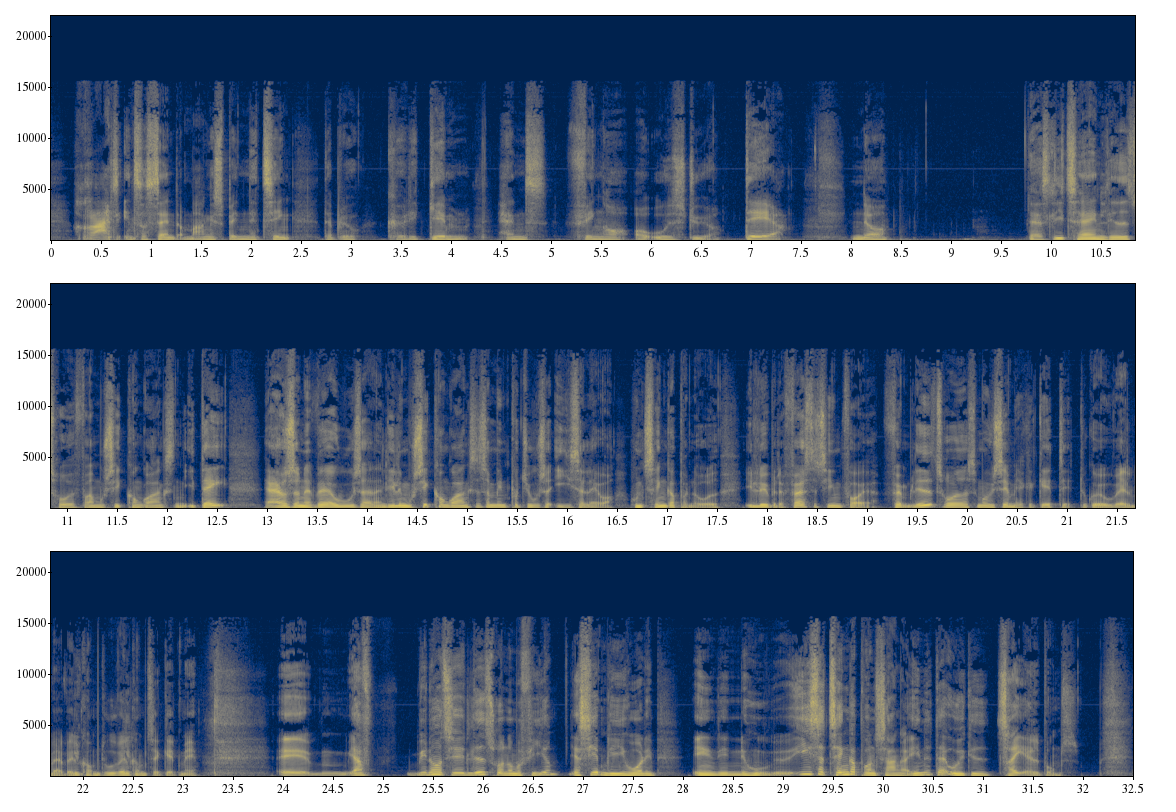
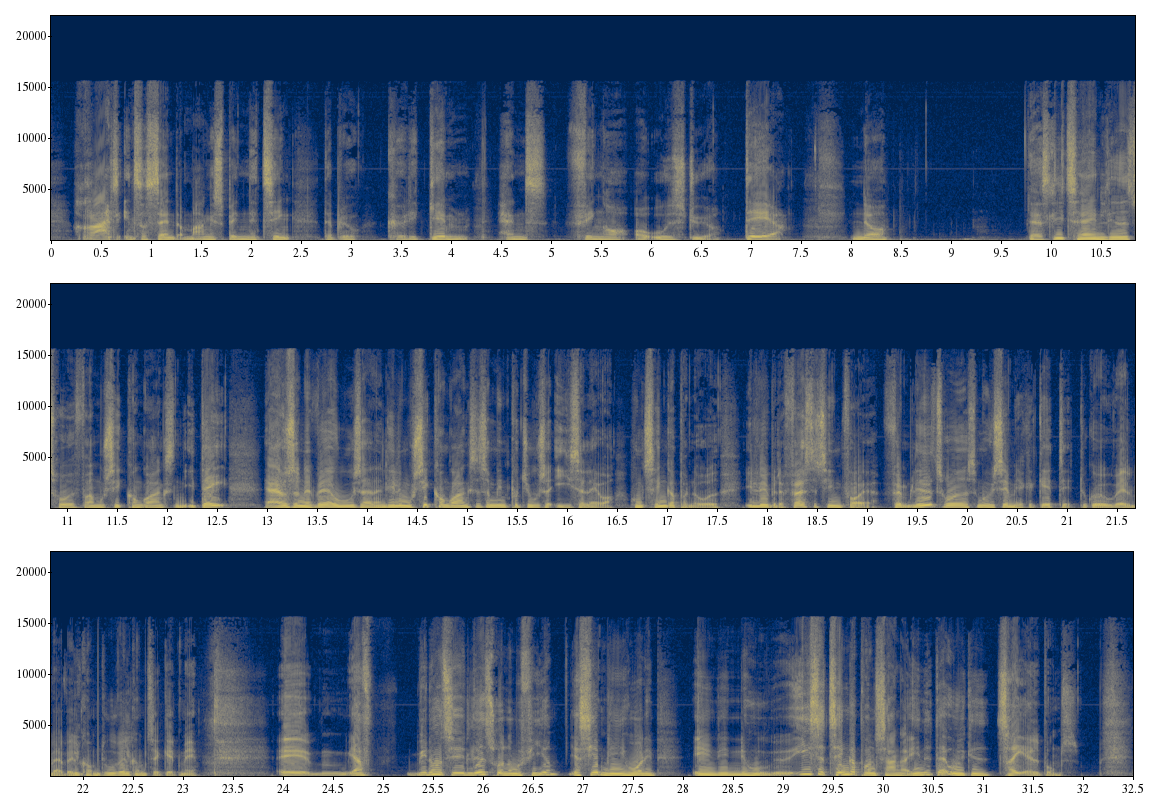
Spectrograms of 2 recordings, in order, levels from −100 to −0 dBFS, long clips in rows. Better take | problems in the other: first | distortion; slight; 10 dB below the speech

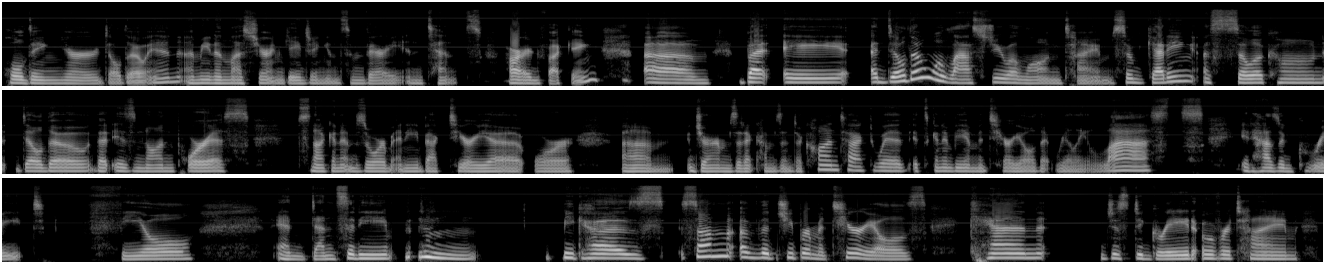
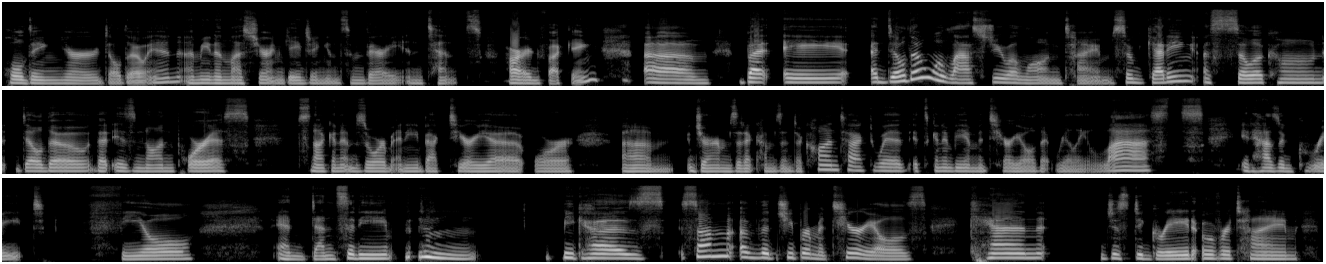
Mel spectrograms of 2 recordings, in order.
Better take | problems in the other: second | high-pitched whine; faint; throughout; 2.5 kHz, 35 dB below the speech

